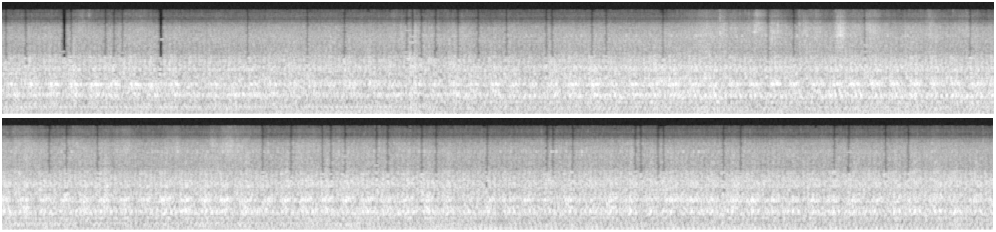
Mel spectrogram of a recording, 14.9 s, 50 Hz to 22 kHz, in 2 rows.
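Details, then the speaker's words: Case 580 backhoe diesel that had been sitting, started warm without glowing: steady, even idle chug with a deep low rumble and no knocks or misses. Normal diesel idle. "if it'll fire up i don't think we have to do anything it's warm enough we should have to glow it if it has glow plugs see we get it starts nice"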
